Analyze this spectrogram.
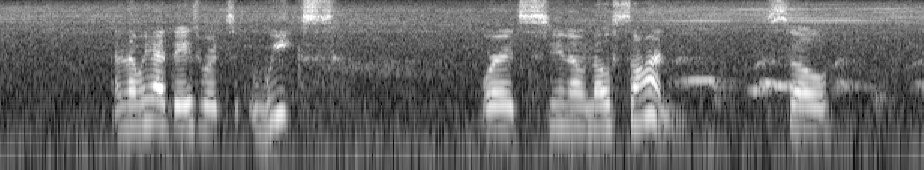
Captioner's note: rain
